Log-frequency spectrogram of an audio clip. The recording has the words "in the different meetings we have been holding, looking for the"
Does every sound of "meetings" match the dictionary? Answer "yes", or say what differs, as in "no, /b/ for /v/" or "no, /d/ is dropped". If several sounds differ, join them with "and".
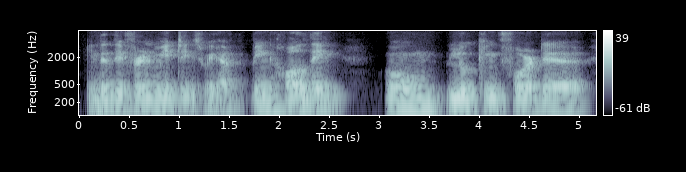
no, /s/ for /z/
